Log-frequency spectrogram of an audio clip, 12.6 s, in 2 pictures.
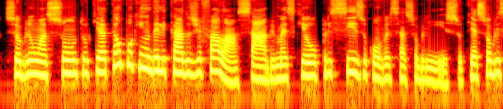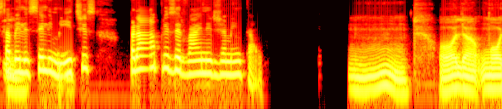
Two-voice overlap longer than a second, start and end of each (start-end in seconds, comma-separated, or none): none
